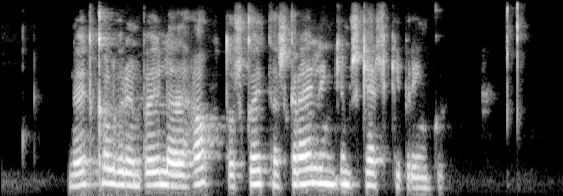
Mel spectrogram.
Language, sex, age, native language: Icelandic, female, 60-69, Icelandic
